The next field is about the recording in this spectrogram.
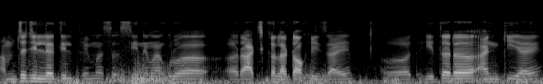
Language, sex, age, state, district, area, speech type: Marathi, male, 18-30, Maharashtra, Wardha, urban, spontaneous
